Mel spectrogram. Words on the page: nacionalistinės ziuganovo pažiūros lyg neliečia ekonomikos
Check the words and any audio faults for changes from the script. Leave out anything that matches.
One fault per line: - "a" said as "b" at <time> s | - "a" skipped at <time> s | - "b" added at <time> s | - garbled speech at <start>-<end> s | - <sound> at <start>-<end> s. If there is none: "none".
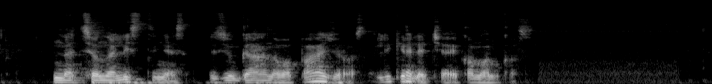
none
